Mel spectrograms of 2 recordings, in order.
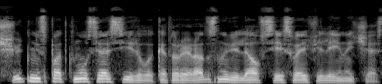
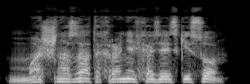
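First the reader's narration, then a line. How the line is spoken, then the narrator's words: Hiss. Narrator (Russian): прошипел я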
